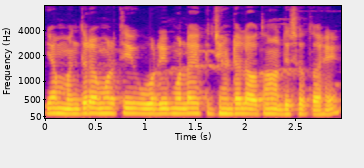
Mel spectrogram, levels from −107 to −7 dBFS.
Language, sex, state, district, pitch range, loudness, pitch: Marathi, male, Maharashtra, Dhule, 130-140 Hz, -15 LUFS, 135 Hz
